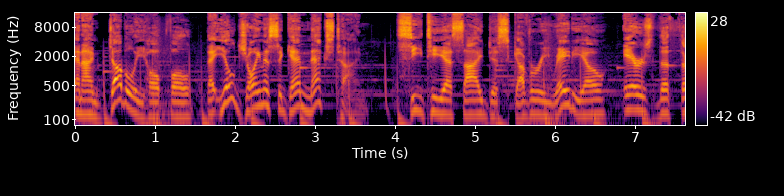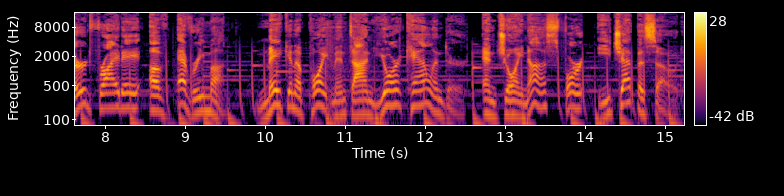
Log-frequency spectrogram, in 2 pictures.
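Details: Adult male radio host; Normal fluent speech.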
